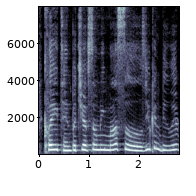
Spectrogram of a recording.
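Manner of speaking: put-on very high, girly coaxing; imitated fawning girls. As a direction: coax in a squeaky put-on voice.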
